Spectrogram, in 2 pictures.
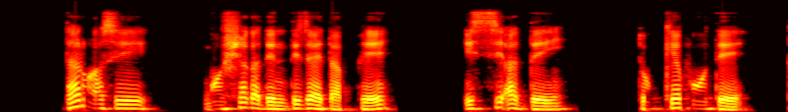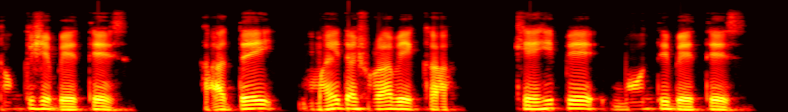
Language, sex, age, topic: Gamo, male, 25-35, agriculture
